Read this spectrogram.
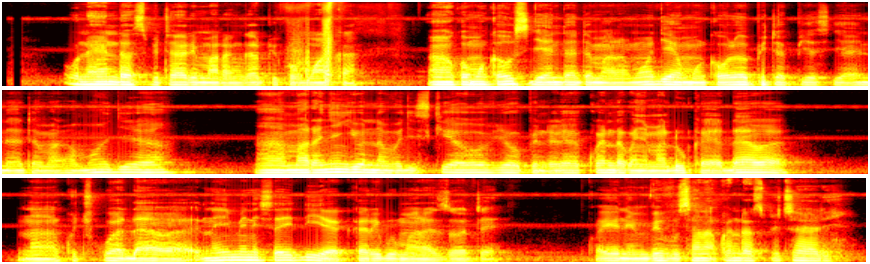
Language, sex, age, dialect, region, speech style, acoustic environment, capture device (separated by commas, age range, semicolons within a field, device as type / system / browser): Swahili, male, 18-24, Tanzania - Dar es Salaam, Tanzania, relaxed, nature, mobile / Linux / Chrome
